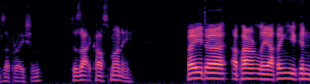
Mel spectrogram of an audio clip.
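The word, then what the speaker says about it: Fadr: I'm using one called Fader, and it's spelt like F-A-D-R, Fader.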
